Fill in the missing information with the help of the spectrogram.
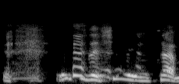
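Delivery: talking through laughter; can barely get the words out for giggling; cracking up mid-sentence; laughing. Real, not acted. Teller cracking up at punchline.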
